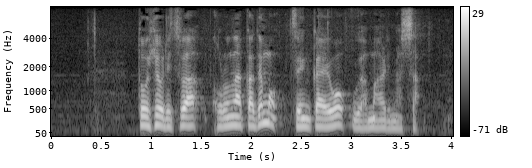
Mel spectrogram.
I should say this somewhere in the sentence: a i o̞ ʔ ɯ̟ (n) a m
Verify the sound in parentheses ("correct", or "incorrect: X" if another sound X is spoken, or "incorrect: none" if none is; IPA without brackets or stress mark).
incorrect: none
